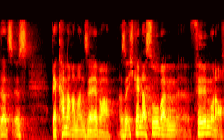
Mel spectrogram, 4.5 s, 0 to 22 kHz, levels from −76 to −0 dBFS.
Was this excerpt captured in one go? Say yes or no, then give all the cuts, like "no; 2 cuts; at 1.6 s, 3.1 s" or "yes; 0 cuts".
yes; 0 cuts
